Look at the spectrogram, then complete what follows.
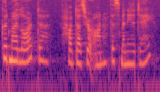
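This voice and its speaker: High-voiced, wounded young noblewoman. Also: steady tone, fast, warm tone, husky. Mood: hurt, earnest. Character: gentle, wounded young noblewoman spurned by her beloved. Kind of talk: classical Shakespearean stage acting.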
